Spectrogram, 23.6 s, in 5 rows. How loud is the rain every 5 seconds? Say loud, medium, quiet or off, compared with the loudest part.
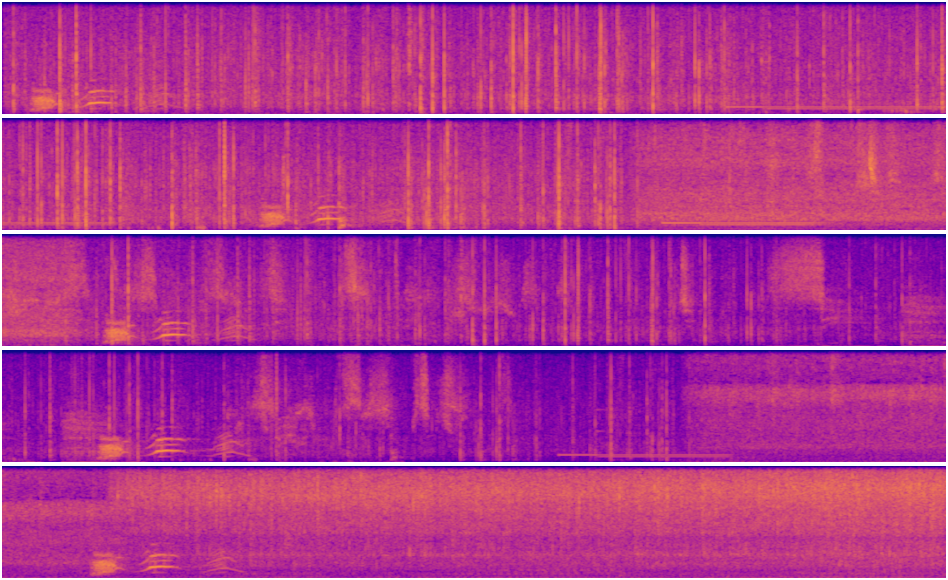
loud, loud, medium, quiet, medium.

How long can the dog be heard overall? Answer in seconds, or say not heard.
7 s.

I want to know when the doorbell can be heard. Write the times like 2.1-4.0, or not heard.
3.6-5.1, 8.1-8.9, 16.9-17.9.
